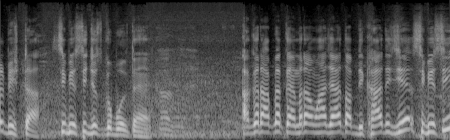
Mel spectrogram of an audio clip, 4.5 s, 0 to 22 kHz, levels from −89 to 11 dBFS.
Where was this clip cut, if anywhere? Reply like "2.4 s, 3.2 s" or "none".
none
